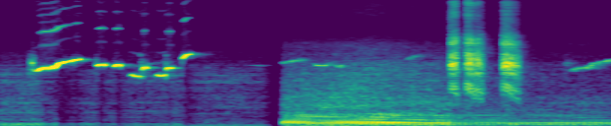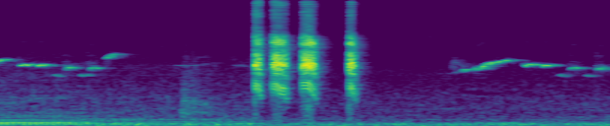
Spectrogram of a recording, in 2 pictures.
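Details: Female white-rumped shama in kretekan calling to a male: a rapid burst of loud whistled notes, then a brief silence, rough noise, paired crackling clicks and scattered soft whistled phrases, more clicks near the end.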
